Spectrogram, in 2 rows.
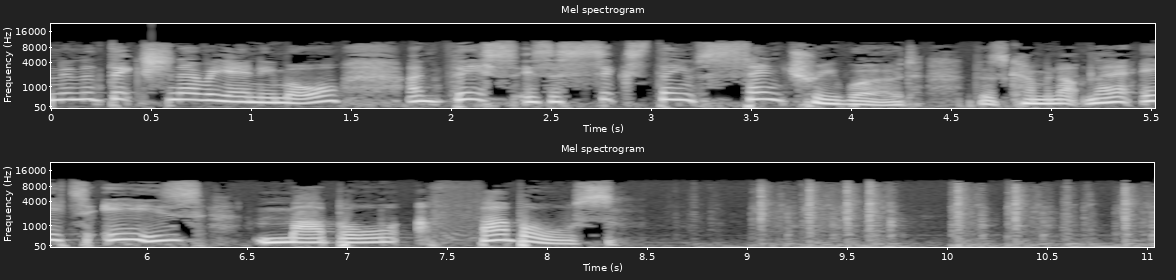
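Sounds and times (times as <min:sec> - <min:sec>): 
speech: 0:00.0 - 0:08.4
keyboard typing: 0:08.6 - 0:11.0.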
